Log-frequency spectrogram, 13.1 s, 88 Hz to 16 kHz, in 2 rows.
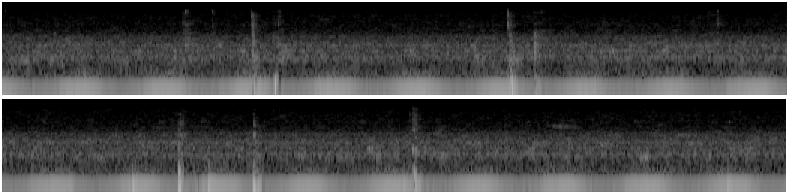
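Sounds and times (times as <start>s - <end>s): low steady hum: 0.0s - 13.0s
computer mouse clicking: 1.5s - 2.4s, 4.2s - 4.6s.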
